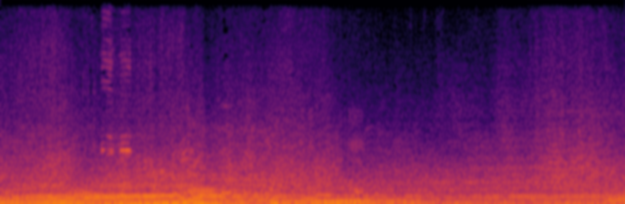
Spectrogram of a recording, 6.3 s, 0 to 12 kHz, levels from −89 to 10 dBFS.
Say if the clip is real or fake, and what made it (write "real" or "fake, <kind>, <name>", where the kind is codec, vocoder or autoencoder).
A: real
